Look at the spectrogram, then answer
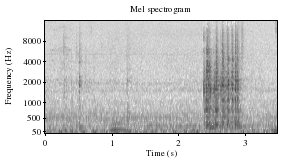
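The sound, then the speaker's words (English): A cap is twisted off a bottle of eggnog, a quick burst of rapid plastic clicks and scraping lasting about half a second, preceded by a few faint taps and handling noises. “And I'm going to the cap off here.”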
